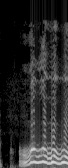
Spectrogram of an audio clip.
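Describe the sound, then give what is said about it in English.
A voice imitates a car engine turning over as the ignition is turned: a loud, sustained growling drone lasting about a second, its pitch wobbling in rhythmic pulses like a starter cranking. “As it's turning over”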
